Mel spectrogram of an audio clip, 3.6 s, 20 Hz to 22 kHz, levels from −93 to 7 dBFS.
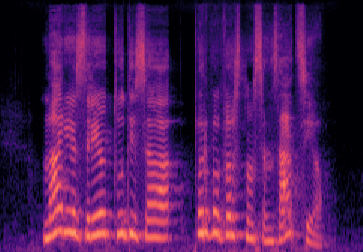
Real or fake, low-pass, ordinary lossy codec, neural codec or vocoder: fake; none; none; codec, 44.1 kHz, 2.6 kbps, SNAC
